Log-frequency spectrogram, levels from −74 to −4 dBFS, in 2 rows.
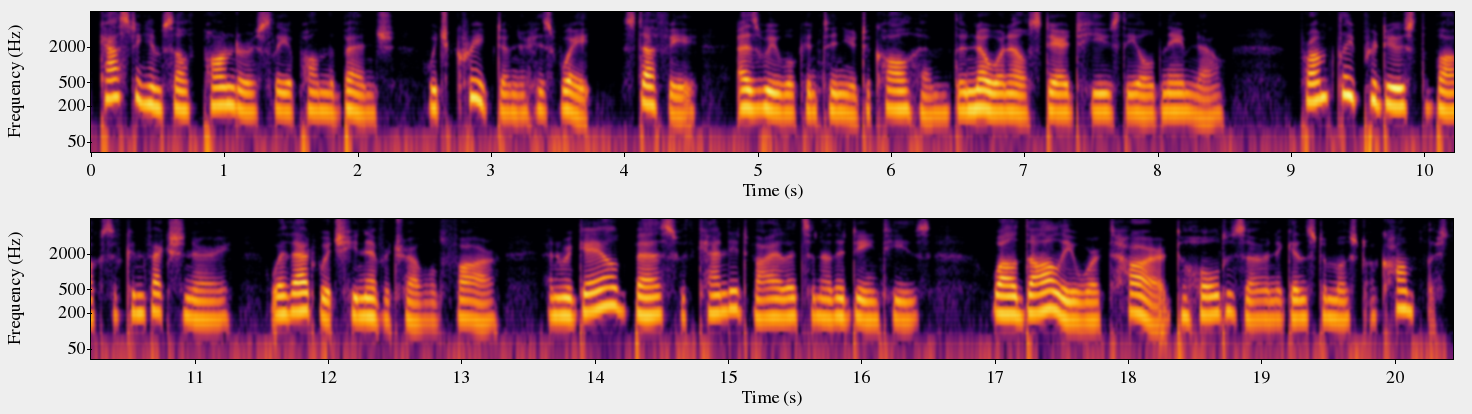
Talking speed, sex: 180 wpm, female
